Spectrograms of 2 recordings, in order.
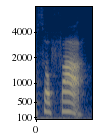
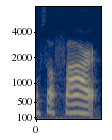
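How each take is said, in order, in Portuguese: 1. É dita de forma simples, sem R. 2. Ouve-se um R retroflexo a mais. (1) "a gente fala normal" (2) "Um R que é mais retroflexo"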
